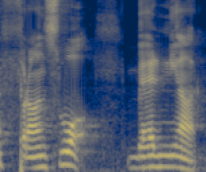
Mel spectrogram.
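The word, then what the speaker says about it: François Bernier: ये फ्रेंच थे, तो ये नाम फ्रेंच हुआ, तो इसका फ्रेंच लैंग्वेज में प्रोनाउंसिएशन होता है फ्रांसवा बेर्नियर।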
